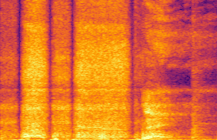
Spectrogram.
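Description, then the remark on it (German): A voice imitates a woman's frightened, heavy panting from a horror film in which the characters film themselves: rapid, breathy gasps in close succession with brief catches between them, loud, with no words spoken. “Und dann schnauft sie so, in, so in, hörst du immer so”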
